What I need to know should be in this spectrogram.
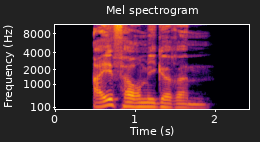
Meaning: strong dative masculine/neuter singular comparative degree of eiförmig
- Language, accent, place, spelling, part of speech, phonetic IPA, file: German, Germany, Berlin, eiförmigerem, adjective, [ˈaɪ̯ˌfœʁmɪɡəʁəm], De-eiförmigerem.ogg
